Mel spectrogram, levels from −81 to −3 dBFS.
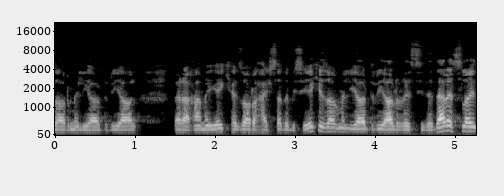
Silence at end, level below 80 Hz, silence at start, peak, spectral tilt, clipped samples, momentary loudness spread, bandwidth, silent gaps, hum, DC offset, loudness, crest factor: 0 s; -62 dBFS; 0 s; -8 dBFS; -5.5 dB/octave; under 0.1%; 9 LU; 11 kHz; none; none; under 0.1%; -28 LUFS; 20 dB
